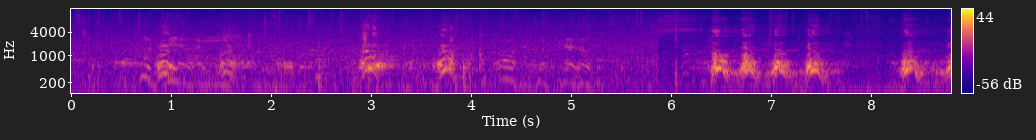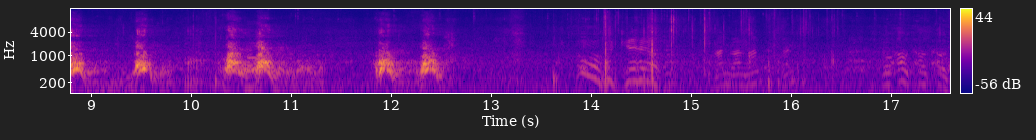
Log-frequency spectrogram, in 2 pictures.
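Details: J7's Kelly, a Presa Canario female from the Irema Curto line, barking during protection training at De la Arena field in Germany. Deep barks repeat in pairs and short runs throughout, fading toward the end. Faint talking can be heard underneath.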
